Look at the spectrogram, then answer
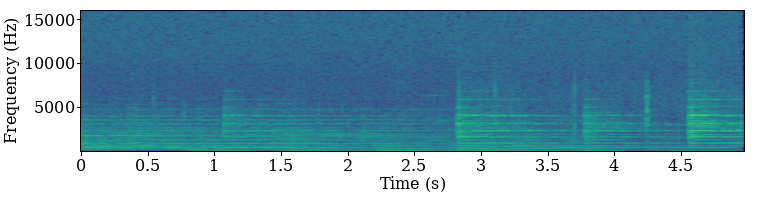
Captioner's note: bell ringing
